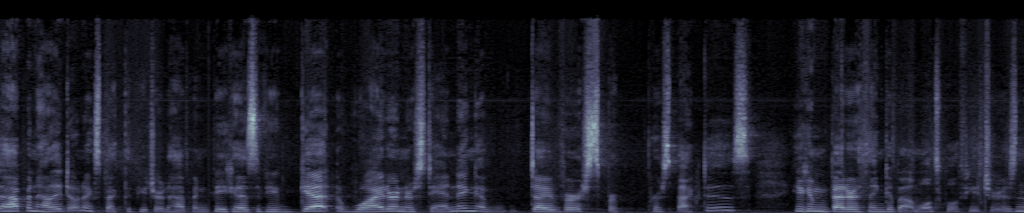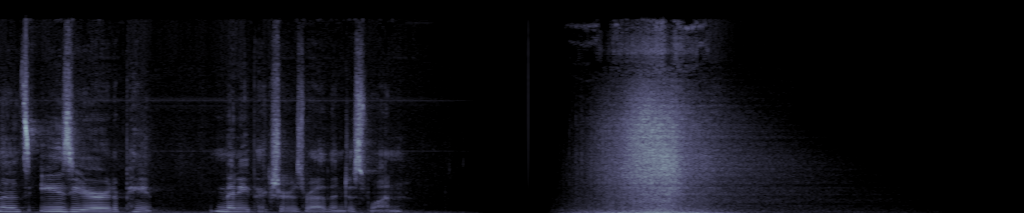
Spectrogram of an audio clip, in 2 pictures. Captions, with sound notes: to happen, how they don't expect the future to happen, because if you get a wider understanding of diverse perspectives, you can better think about multiple futures, and then it's easier to paint many pictures rather than just one. (deeply swooshing)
